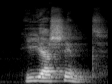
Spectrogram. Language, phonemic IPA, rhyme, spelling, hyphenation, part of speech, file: Dutch, /ˌɦi.aːˈsɪnt/, -ɪnt, hyacint, hy‧a‧cint, noun, Nl-hyacint.ogg
- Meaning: hyacinth (plant of the genus Hyacinthus)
